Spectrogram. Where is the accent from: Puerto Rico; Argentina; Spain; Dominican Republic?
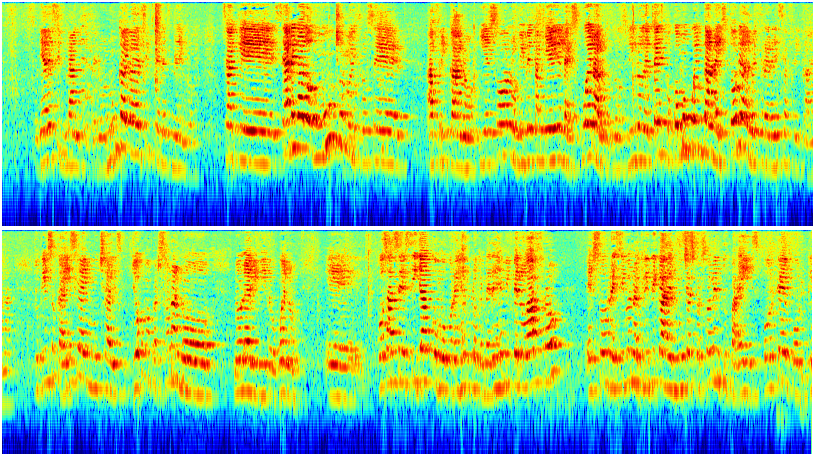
Dominican Republic; sí hay mucha discriminación en mi país. Y lo escucha en los refranes populares. La República Dominicana es un país donde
